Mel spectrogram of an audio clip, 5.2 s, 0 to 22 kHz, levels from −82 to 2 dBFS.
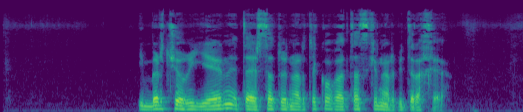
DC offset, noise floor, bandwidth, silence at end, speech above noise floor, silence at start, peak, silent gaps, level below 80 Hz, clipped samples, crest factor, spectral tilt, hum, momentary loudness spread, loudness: under 0.1%; -63 dBFS; 16 kHz; 0.8 s; 44 dB; 1.4 s; -4 dBFS; none; -52 dBFS; under 0.1%; 18 dB; -5 dB/octave; none; 5 LU; -19 LUFS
